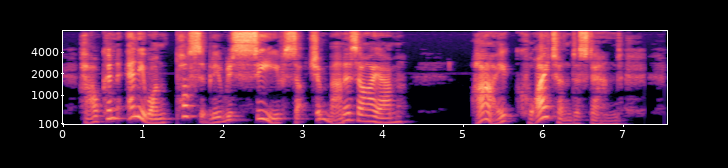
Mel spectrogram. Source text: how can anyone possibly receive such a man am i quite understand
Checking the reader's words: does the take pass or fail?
fail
